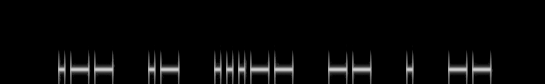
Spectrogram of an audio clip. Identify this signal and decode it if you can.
Morse code, heard as a keyed tone, about 20 wpm, spaced as for 14 wpm, 700 Hz. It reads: WA3MEM
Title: 122 Lesson 20g - Number 3 - Call Signs 20wpm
